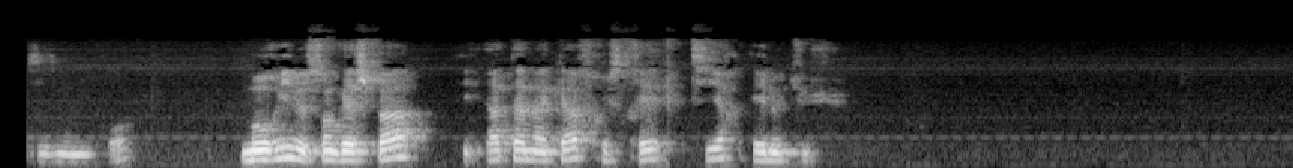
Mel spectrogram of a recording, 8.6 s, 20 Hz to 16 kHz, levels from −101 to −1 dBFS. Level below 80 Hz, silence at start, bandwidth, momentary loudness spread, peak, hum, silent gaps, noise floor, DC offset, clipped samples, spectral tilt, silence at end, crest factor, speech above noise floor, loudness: -60 dBFS; 0.25 s; 7.4 kHz; 20 LU; -2 dBFS; none; none; -67 dBFS; under 0.1%; under 0.1%; -7 dB/octave; 3.2 s; 18 dB; 49 dB; -18 LUFS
